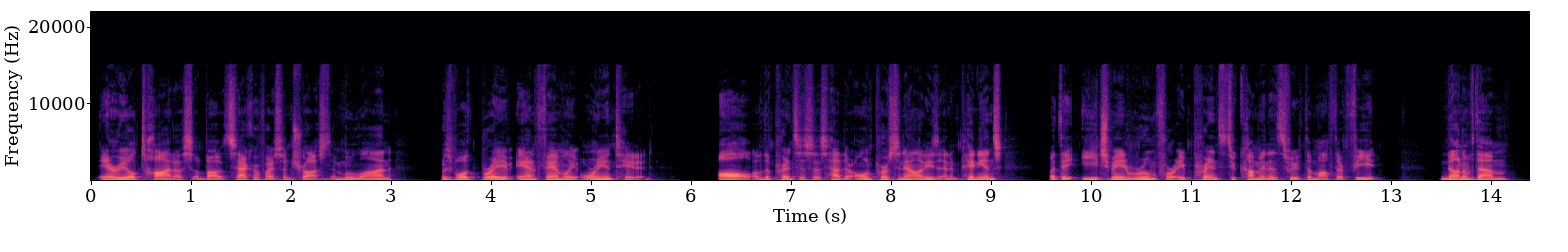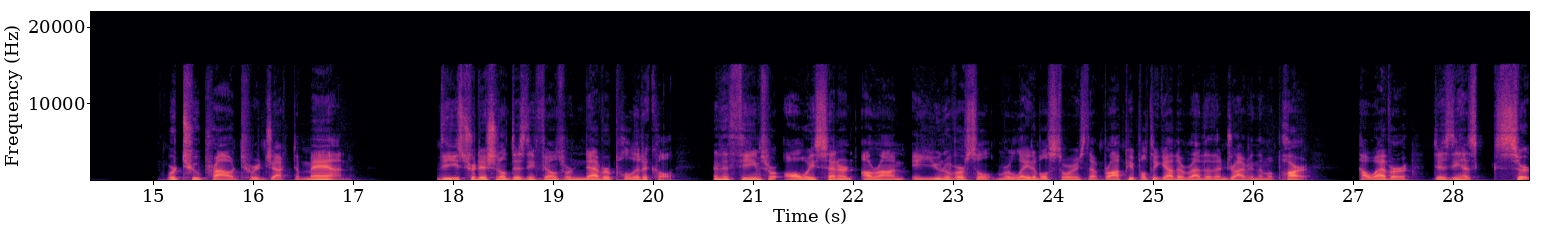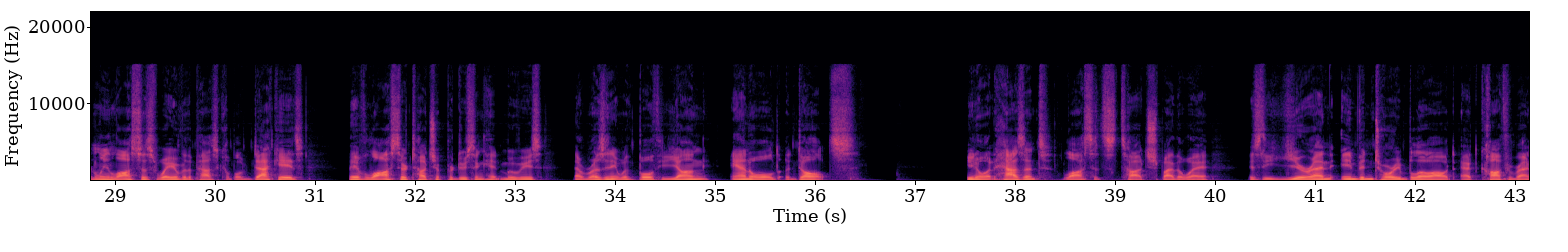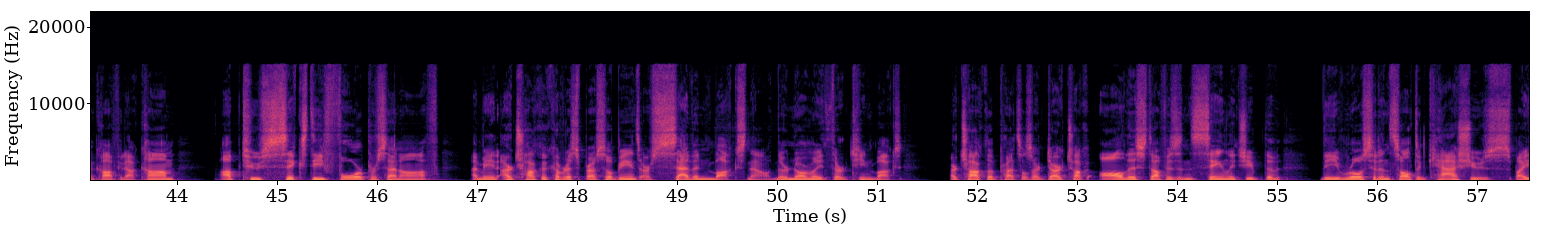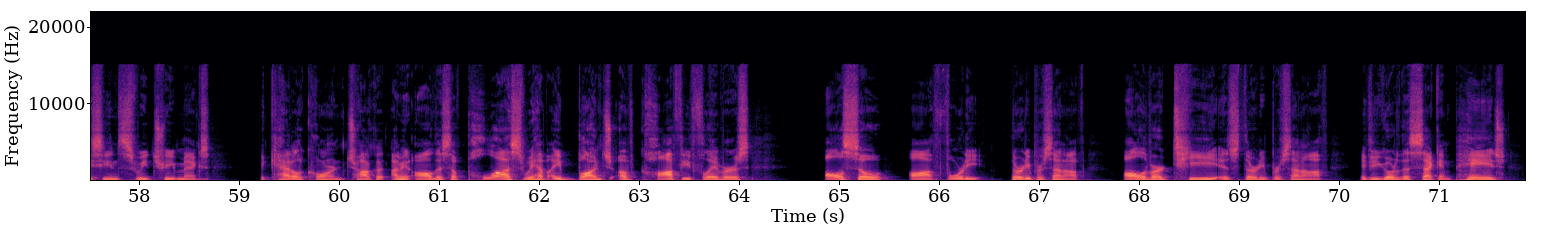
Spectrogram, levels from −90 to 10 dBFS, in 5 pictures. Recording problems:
none

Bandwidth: 15 kHz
